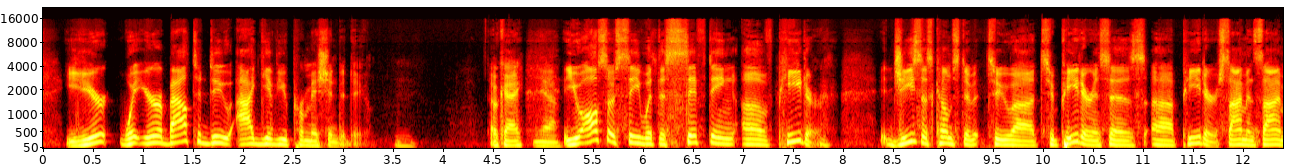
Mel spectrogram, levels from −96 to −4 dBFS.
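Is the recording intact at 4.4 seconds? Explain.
Yes, the audio at 4.4 seconds is intact, with no dropout, click, distortion or other fault to be heard at that point in the speech.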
